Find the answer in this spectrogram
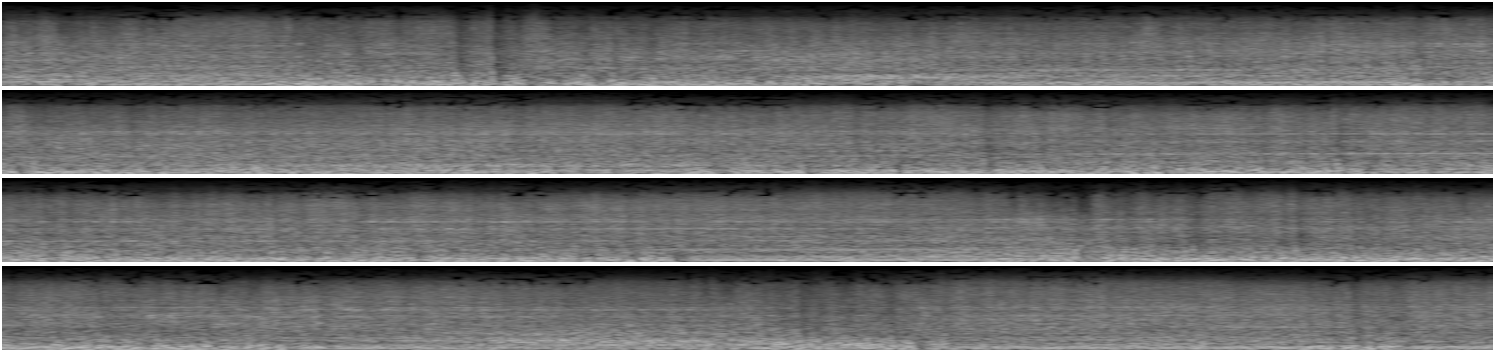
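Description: Rental go-kart engine running hard around the track, heard from a camera mounted on the kart, mixed with heavy wind noise on the microphone at a steady loud level.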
